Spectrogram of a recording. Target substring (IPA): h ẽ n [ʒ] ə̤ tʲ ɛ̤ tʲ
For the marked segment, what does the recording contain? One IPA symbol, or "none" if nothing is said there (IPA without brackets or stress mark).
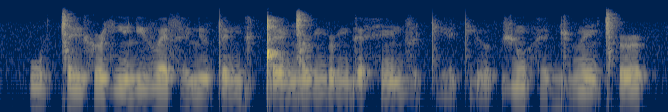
z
